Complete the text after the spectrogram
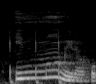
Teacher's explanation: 뒤에 나오는 비음, 조건이 비음이었으니까 뒤에 비음이 나오니까 앞에 있는 디귿이 조음 위치가 같은 니은으로 바뀌는 거예요. 그래서 잇몸이라고 발음이 되는 거예요.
